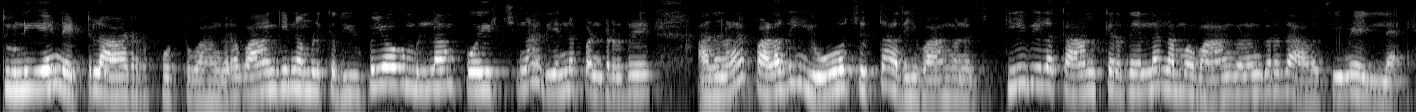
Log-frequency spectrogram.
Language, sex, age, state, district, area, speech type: Tamil, female, 60+, Tamil Nadu, Coimbatore, rural, spontaneous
